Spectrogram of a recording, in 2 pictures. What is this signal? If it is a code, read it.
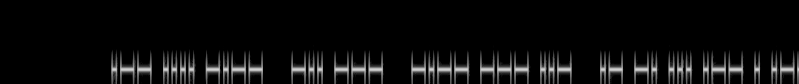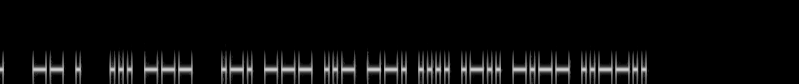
Morse code, heard as a keyed tone, about 28 wpm, 700 Hz. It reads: WHY DO YOU ANSWER ME SO ROUGHLY?
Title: Sentences from Top 1500 Words 28wpm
